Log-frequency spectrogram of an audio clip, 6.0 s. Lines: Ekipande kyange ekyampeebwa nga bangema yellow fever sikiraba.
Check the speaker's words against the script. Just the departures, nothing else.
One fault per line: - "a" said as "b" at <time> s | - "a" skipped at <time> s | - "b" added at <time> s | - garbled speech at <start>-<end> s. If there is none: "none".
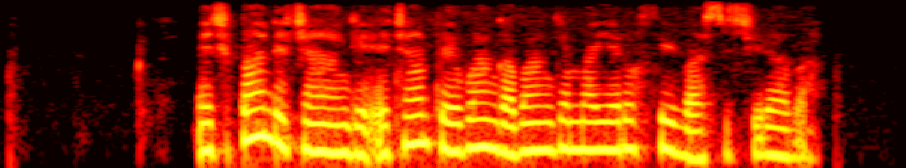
none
